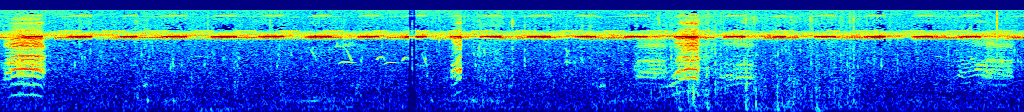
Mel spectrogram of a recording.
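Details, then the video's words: Red-shouldered macaw with scattered harsh, grating squawks near the start, middle and end. A steady shrill insect drone continues throughout and partly masks the calls. "MARACANÃ-PEQUENA canto (DIOPSITTACA NOBILIS), RED-SHOULDERED MACAW"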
